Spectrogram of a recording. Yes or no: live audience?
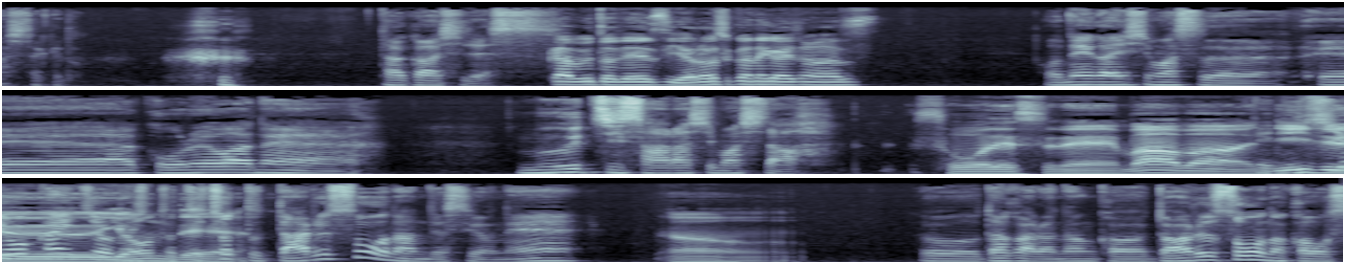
no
